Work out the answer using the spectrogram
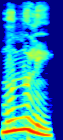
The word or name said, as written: ಮುನ್ನುಲಿ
